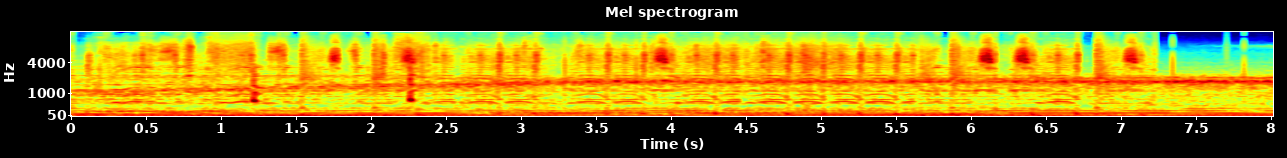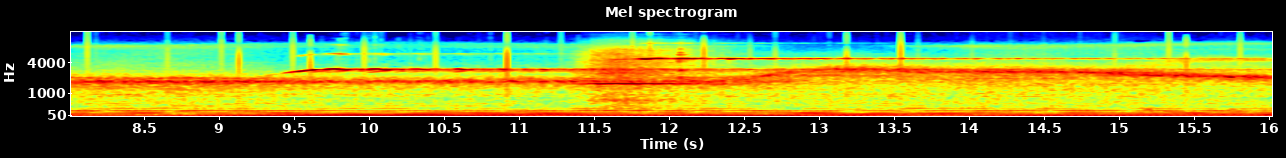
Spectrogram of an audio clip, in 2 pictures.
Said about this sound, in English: The water running.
